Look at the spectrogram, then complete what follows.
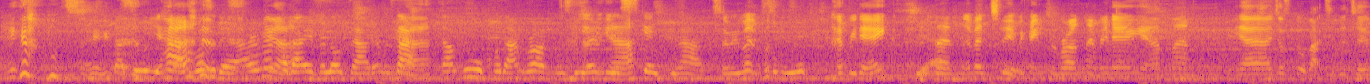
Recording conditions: busy venue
